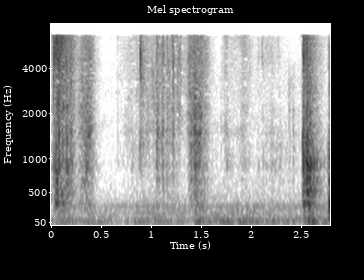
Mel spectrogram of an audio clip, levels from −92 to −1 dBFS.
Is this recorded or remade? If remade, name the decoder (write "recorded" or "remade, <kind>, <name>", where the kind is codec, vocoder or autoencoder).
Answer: recorded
